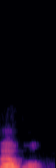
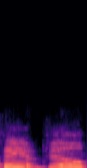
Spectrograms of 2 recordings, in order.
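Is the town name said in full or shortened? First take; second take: shortened; full. First: The name is squeezed into two short syllables. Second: The name is said with all its syllables. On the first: This is how locals say it. "the locals pronounce it Feville, like Wavel" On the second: This is the standard outside pronunciation. "No, it's Fayetteville"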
